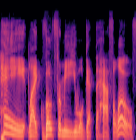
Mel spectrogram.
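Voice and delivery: ordinary talk

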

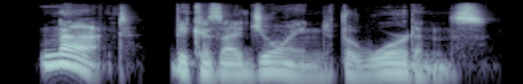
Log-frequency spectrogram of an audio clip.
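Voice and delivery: plain

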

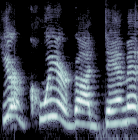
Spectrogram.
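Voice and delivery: mock emphatic, forceful, insistent yell. Retelling what she yells when the speaker is hard on themself; retelling her yell. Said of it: "she'll yell like".

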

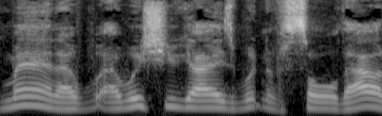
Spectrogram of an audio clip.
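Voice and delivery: ordinary talk

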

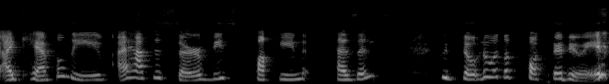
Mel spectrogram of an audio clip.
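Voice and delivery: exasperated, fed-up complaining rant. Retelling how the butler spoke to the party: imitating exasperated Harlow. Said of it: "he would get so exasperated".

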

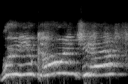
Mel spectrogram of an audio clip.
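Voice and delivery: sudden piercing shriek, very high and shrill. Retelling a moment in a game when one player screams at another, retelling a scream. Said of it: "And Jill just screams".

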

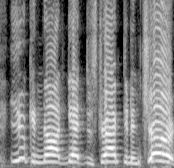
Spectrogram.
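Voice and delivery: very high, loud, shrill, drawn-out scream. Retelling a priest's sermon during a loud festival: imitating a priest screaming. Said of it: "the priest is screaming".

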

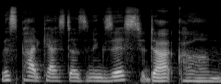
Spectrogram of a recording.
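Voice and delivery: very low, deep, soft voice. Giving the podcast's website address to the other speaker: very low voice. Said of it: "I don't know why I went real low".

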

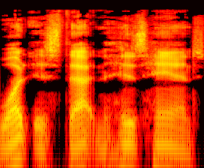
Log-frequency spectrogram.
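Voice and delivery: usual speaking voice

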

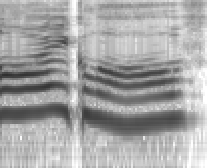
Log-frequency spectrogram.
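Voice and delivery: extremely high-pitched voice at the top of range. Describing the Blue Meanie talking to Glove, in a very high Blue Meanie voice. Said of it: "the highest pitch voice you've ever heard".

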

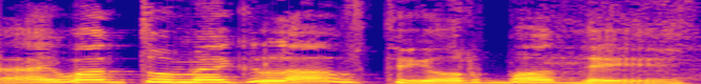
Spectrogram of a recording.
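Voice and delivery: put-on, very high villain voice. Joking about using the voice in lovemaking: Doctor Evil voice. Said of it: "do it like Doctor Evil".

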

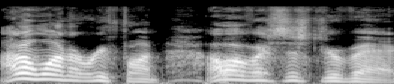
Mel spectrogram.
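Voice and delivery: screaming, shrieking. Retelling Max demanding his sister back: Max screaming. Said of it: "Max screams".

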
